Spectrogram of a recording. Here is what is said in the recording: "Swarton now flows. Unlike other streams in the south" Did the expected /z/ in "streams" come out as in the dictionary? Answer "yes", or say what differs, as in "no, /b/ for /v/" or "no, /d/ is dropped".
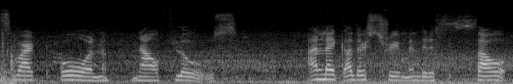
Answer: no, /z/ is dropped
